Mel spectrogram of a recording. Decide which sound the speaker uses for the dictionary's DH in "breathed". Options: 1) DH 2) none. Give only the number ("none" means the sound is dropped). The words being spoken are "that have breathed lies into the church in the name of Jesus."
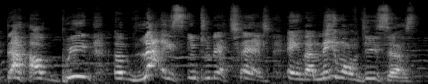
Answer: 2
